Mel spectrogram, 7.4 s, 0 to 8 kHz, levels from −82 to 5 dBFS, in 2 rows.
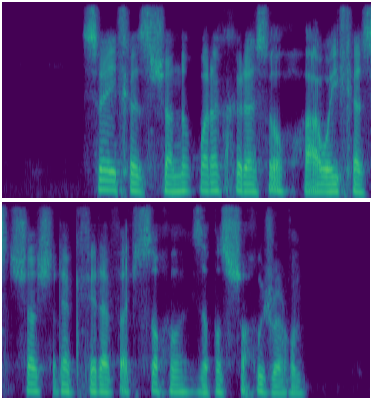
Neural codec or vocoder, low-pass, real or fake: codec, 16 kHz, 1.1 kbps, Voila-Tokenizer; 7.2 kHz; fake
